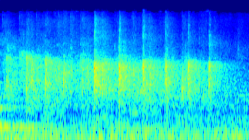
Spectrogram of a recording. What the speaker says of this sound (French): On les applaudit, ça va les encourager.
